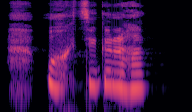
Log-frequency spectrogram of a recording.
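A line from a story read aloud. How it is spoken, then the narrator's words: Sobbing. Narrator (Russian): всхлипывает она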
